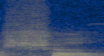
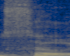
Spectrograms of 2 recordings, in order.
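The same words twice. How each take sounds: First: Final "sờ" with a hushing sh; correct sh sound. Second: First "sờ" with a thin hissing s; wrong pronunciation. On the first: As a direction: say "sờ" as a clear "sh" sound. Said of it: "mà nó là sờ". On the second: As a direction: say "sờ" on a plain s, not sh. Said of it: "Nó không sờ như vậy". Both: Shown as a demonstration.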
